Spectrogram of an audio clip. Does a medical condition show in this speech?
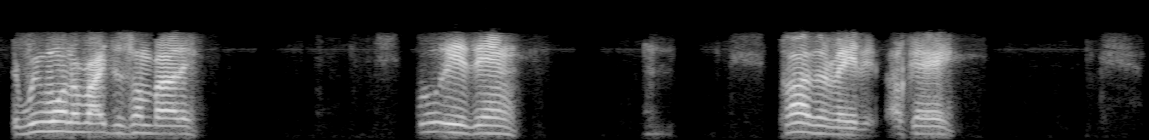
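Yes: cerebral palsy; wheelchair user.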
